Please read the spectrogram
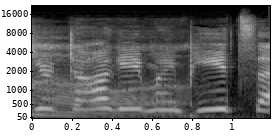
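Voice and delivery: yelling, pitched way up, very high. Retelling how the brother found his pizza by the dog: imitating someone yelling. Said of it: "he starts yelling at the dog".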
